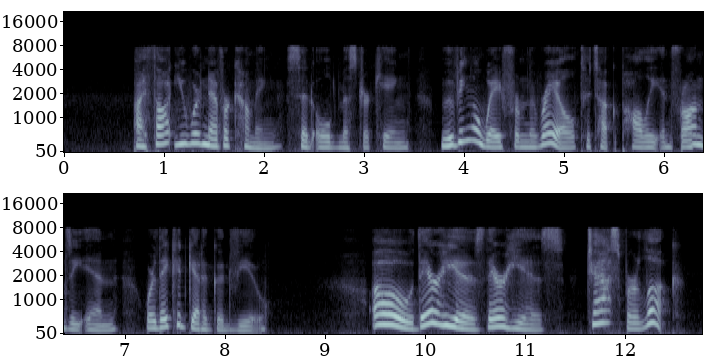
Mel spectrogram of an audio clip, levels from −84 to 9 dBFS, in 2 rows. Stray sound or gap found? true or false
false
